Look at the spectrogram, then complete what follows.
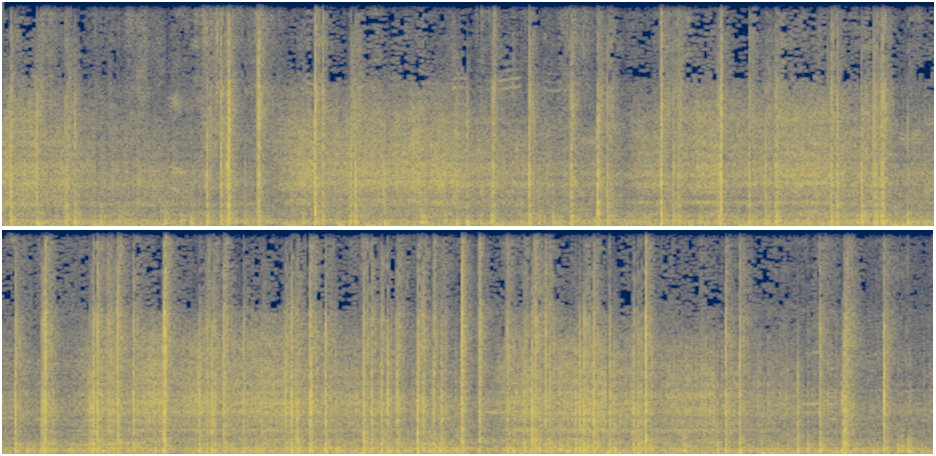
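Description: Fireworks display: a dense, continuous barrage of shell bursts, a low rumble of booms with many sharp cracks several times a second.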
